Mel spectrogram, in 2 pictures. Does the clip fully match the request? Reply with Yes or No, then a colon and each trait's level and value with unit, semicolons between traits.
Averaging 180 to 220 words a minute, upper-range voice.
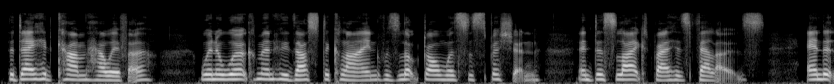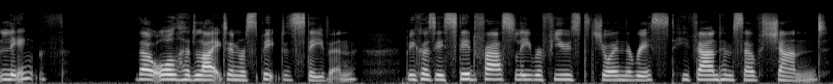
No: average, 150 wpm; high, 215 Hz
